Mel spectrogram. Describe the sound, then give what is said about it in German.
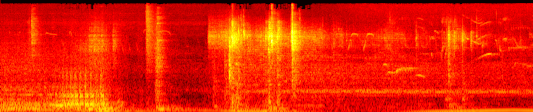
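A bus engine rumbles heavily and then eases off, followed by several sharp hissing bursts of air brakes and door mechanisms as the vehicle stops at a roadblock in a forest, settles to a halt and idles. “Ich muss anhalten.”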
